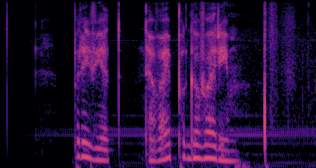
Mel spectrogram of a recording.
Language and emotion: Russian, neutral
